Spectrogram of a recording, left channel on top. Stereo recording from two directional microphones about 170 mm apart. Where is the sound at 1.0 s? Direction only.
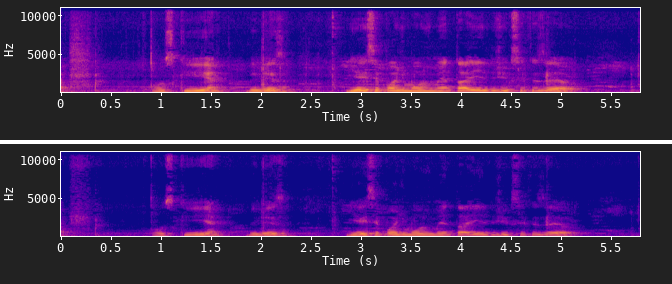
30° left (ahead or behind).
